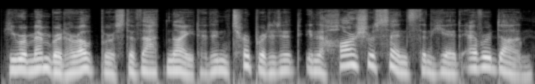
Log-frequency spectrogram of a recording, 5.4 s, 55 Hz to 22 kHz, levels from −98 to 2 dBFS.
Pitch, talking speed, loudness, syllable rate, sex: 145 Hz, 215 wpm, -17 LUFS, 5.6 syllables/s, male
